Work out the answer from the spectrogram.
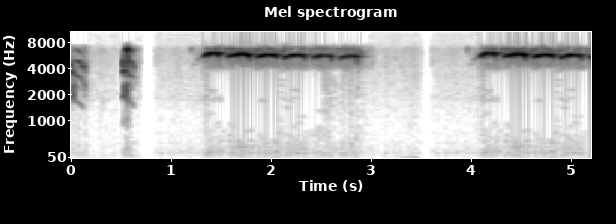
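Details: Bar-winged prinia lure sound for wild birds: two brief sharp chips, then two long, very high, thin trills with a fine wavering quality, separated by a second of silence.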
